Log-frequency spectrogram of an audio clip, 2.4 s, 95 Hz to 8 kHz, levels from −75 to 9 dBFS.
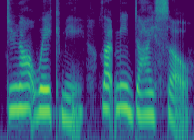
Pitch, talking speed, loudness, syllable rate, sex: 230 Hz, 175 wpm, -16 LUFS, 3.8 syllables/s, female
